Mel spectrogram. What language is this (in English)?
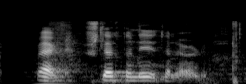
Icelandic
